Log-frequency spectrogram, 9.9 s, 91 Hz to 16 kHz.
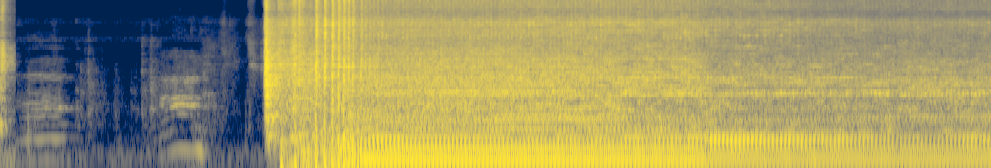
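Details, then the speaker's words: AGT LH12R mini excavator with RATO single-cylinder engine, governor spring screw rotated counterclockwise while running: fast steady idle that eases slightly lower; idle speed too high from factory setting. "what I'll do is I'll just reach in there and I'll rotate this counterclockwise and see how much the it speed will come down on that"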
